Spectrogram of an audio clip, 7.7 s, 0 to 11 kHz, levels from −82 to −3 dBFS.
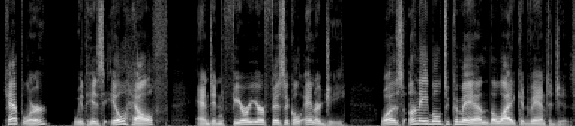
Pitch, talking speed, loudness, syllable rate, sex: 145 Hz, 125 wpm, -18 LUFS, 4.5 syllables/s, male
